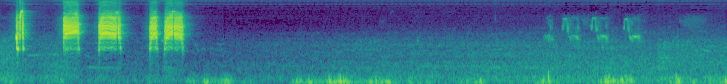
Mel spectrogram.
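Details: Black francolin calling: four loud, harsh, grating notes in quick succession within the first two seconds, then a fainter series of four shorter rasping notes after a pause, over low background rumble.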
